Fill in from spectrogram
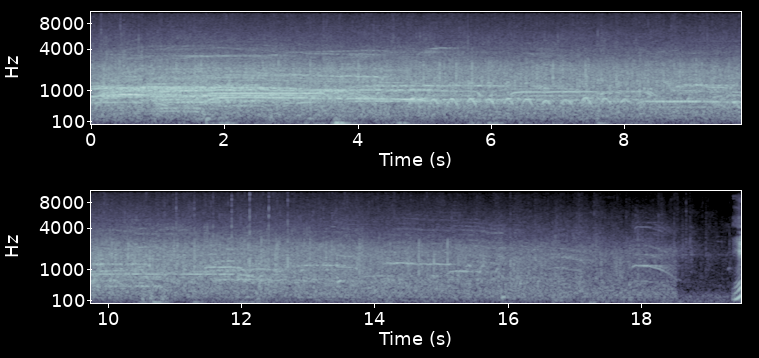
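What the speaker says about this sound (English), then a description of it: "Let's give everyone another round of applause." A large college commencement crowd gives graduates a long, full round of applause with cheering and crowd noise, loud at first and gradually fading away over nearly twenty seconds.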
